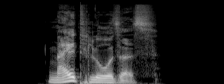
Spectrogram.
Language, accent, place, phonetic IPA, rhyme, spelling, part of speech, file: German, Germany, Berlin, [ˈnaɪ̯tloːzəs], -aɪ̯tloːzəs, neidloses, adjective, De-neidloses.ogg
- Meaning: strong/mixed nominative/accusative neuter singular of neidlos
